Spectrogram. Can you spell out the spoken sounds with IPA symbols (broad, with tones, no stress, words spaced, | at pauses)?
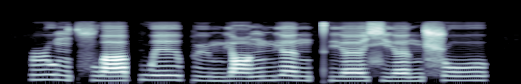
ɻʊ˥˩ŋt͡swä˧˥ pwe˥ɪ̯py˨˩mjɑ˧˥ŋ mjɛ˥˩nt̪ʰjɛ˧˥ ɕjɛ˧˥nʂo˥ʊ̯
